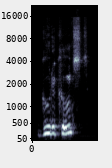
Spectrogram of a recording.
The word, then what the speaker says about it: Gutekunst: But also, contrarily, Peter King reported that the Packers GM, Gutekunst, say it right?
